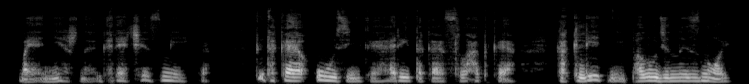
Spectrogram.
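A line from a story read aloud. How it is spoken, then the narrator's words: Halting mumble. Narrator (Russian): Сбивчивое бормотание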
